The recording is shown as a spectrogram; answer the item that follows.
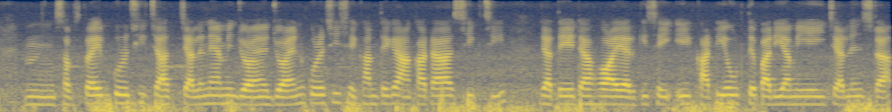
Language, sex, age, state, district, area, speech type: Bengali, female, 30-45, West Bengal, Kolkata, urban, spontaneous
